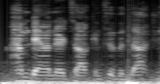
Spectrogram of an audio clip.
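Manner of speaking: normal talking voice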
